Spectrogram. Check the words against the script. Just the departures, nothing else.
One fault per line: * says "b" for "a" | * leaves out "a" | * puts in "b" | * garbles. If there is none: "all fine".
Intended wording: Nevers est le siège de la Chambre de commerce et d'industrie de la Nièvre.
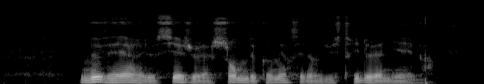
all fine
